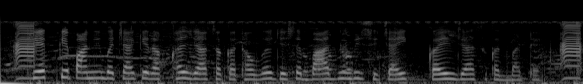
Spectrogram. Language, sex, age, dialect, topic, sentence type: Bhojpuri, female, 18-24, Western, agriculture, statement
